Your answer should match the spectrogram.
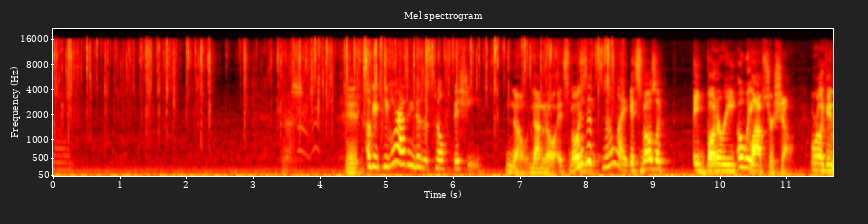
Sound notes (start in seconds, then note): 0.1 wrapper rustling; 3.4 laughing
